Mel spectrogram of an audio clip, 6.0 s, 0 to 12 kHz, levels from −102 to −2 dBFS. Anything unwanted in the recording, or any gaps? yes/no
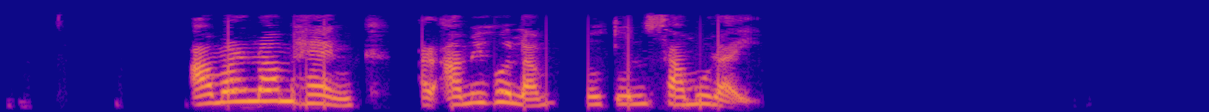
no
